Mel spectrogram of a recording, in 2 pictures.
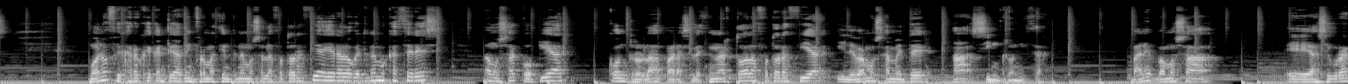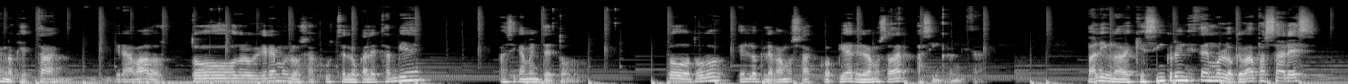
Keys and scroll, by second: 5.6 ctrl+c, 6.8 ctrl+a.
